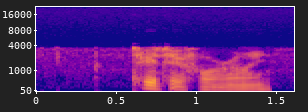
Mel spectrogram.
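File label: Raleigh Police Northeast District Dispatch, p25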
